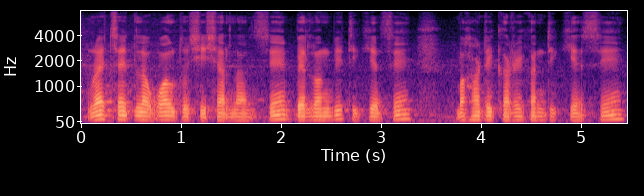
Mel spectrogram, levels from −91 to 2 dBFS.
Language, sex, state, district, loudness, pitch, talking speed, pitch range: Nagamese, male, Nagaland, Dimapur, -20 LUFS, 100 Hz, 185 wpm, 90-110 Hz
